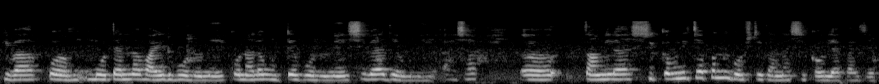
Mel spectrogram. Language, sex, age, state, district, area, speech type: Marathi, female, 18-30, Maharashtra, Solapur, urban, spontaneous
